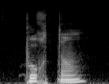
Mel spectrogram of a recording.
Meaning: however, yet
- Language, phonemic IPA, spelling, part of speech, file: French, /puʁ.tɑ̃/, pourtant, adverb, Fr-pourtant.ogg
